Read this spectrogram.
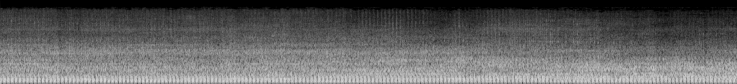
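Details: Bolens riding mower single-cylinder engine after valve cover cleaning, homemade gasket and overnight battery trickle charge, started on choke with clutch pressed: steady fast even beat, no misses, sounds healthy; normal running.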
